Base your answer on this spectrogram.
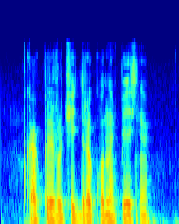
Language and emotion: Russian, neutral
